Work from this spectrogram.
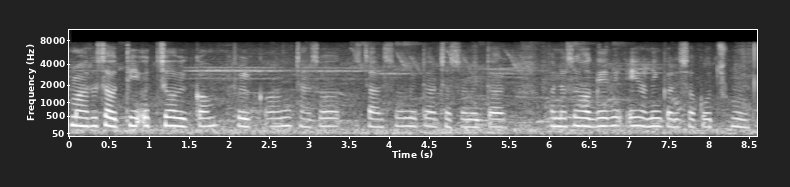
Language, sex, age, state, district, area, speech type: Gujarati, female, 18-30, Gujarat, Narmada, urban, spontaneous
